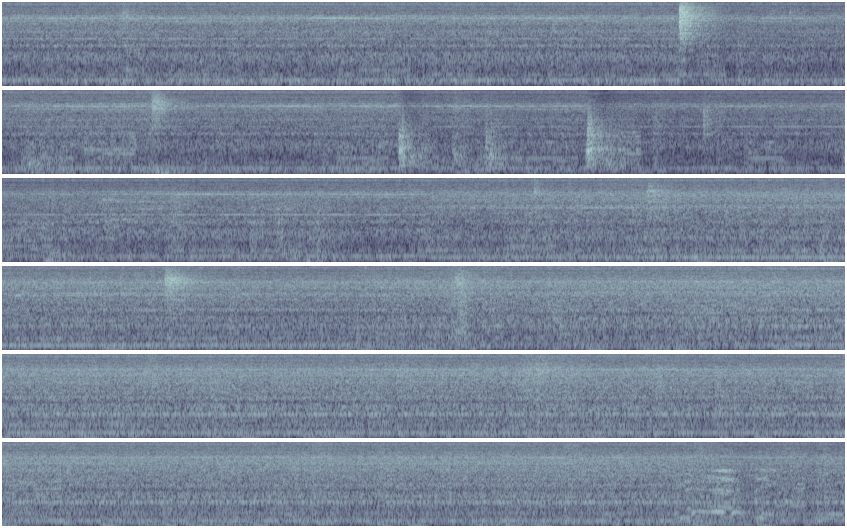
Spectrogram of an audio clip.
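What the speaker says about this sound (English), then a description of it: "She's going to go into spin cycle here in a minute." Horizon front-load washer spinning at high extraction speed after its shock absorbers were replaced: a steady loud whirring hum with a droning tone that steps up as the spin builds, with occasional clicks and someone speaking briefly.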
